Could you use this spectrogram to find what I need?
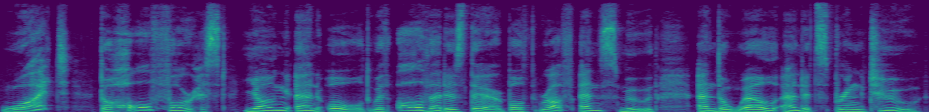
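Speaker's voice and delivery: slow, loud growl into his beard; growling giant. Acted. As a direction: grumble in alarm. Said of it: "growled the credulous giant".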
